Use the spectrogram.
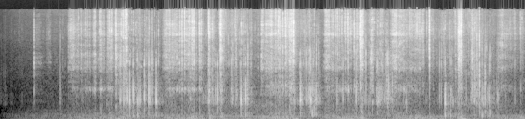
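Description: A small sharp knife slices and scrapes a solid bar of dry, crumbly green soap held in the hand, shaving off crunchy flakes. After a quiet start, a dense run of bright, crisp crunching and scraping builds within the first second or two and continues steadily to the end, with short sharp snaps scattered throughout.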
